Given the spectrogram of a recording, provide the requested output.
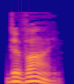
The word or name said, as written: divine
